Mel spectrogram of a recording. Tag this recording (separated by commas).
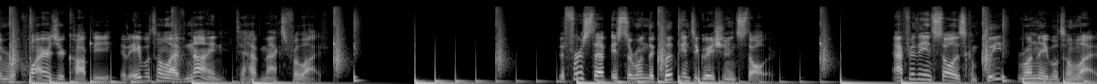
Music, Speech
